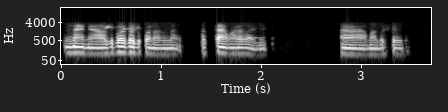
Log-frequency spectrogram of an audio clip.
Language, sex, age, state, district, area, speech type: Marathi, male, 18-30, Maharashtra, Sangli, urban, conversation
